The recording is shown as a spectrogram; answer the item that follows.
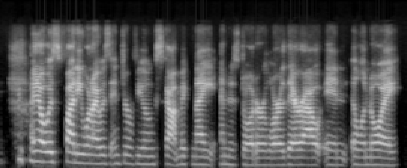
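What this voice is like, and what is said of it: New Jersey accent. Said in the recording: “I say it with that Jersey drawl ... my accent ... I love your accent ... I'm detecting an accent ... I thought I heard an accent”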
